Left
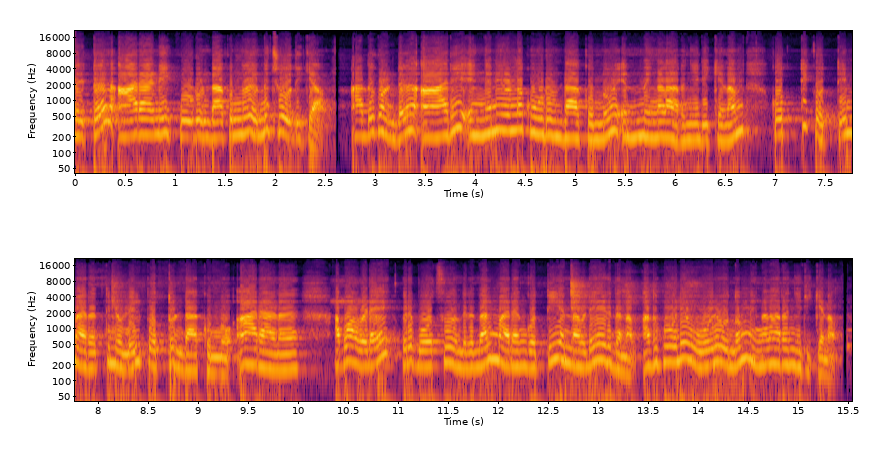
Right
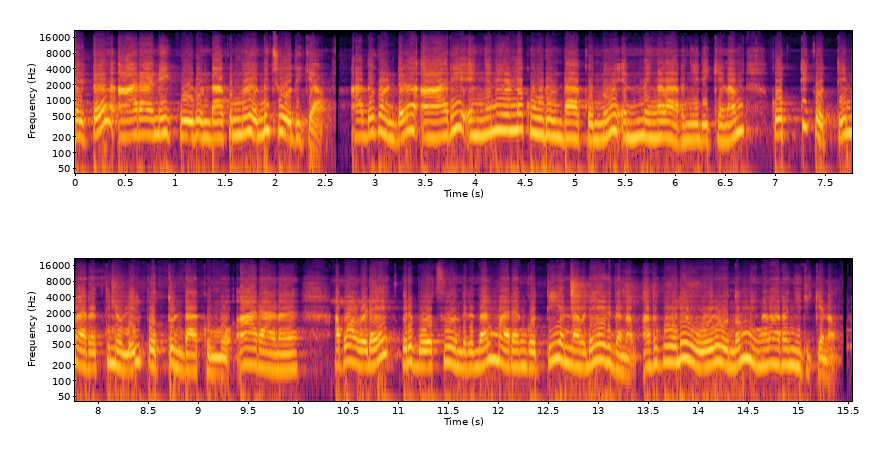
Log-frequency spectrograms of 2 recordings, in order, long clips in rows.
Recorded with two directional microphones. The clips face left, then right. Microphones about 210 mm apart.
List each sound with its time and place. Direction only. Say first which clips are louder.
0.0 s speech: right 4 dB; 30° right (ahead or behind)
